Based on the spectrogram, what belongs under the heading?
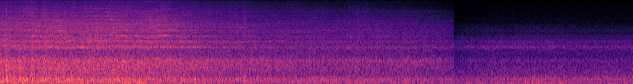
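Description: Container freight wagons rolling past on the rails, the wheels clacking over the rail joints, the sound fading steadily as the end of the train goes by. About nine seconds in it changes abruptly to a quieter, duller rumble of the train.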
